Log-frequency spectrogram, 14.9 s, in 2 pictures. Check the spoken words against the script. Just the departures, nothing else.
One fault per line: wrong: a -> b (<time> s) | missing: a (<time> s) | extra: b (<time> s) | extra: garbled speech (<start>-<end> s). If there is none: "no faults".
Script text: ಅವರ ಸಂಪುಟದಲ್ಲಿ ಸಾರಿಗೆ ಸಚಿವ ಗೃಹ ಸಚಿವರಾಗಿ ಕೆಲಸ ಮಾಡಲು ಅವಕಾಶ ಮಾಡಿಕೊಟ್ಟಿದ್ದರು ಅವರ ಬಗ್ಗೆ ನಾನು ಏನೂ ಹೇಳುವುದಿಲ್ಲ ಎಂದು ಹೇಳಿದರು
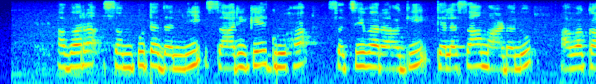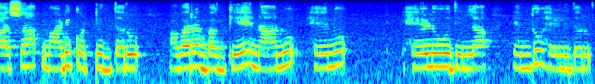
missing: ಸಚಿವ (3.2 s)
